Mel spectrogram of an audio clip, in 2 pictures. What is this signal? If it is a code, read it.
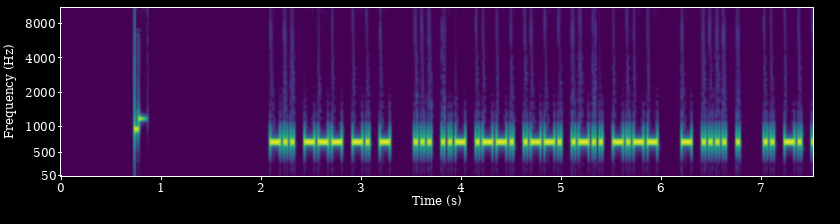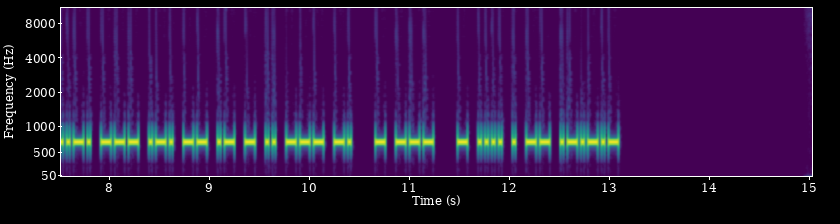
Morse code, heard as a keyed tone, about 36 wpm, 700 Hz. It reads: DONT SUPPLY THE INFORMATION TO THEM.
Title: Sentences from Top 1000 Words - Review Part 5 - 35wpm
